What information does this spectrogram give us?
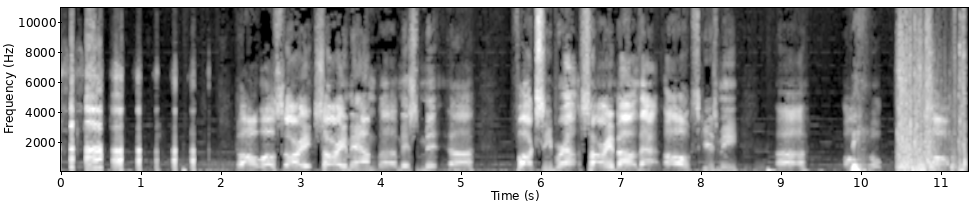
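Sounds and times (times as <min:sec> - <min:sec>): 
laughter: 0:00.0 - 0:01.9, 0:09.9 - 0:10.2
speech: 0:00.4 - 0:01.0, 0:02.7 - 0:11.3
cart being knocked over: 0:10.5 - 0:11.3.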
